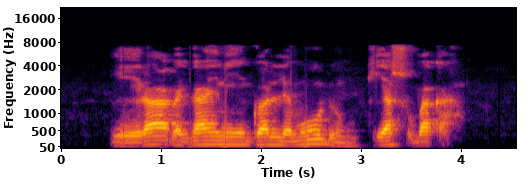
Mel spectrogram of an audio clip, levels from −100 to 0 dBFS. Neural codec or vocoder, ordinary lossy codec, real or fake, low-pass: autoencoder, 48 kHz, 128 numbers a frame, DAC-VAE, trained on Japanese speech; AAC, 48 kbps; fake; 7.2 kHz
